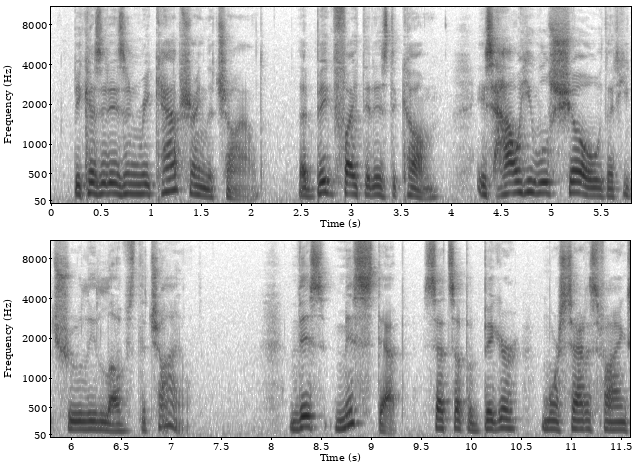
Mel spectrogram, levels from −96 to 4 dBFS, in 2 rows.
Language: English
